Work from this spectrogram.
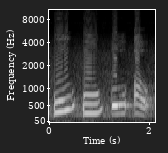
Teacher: देखिए आपका मुंह जो ओठ है उसकी आकृति बिल्कुल गोलाकार में हो जाएगी · तो नाम ही से स्पष्ट हो जा रहा है वृत्ताकार स्वर। जिस स्वर के उच्चारण में हमारा मुंह, ओठ की आकृति बिल्कुल गोल हो जाती है वो वृत्ताकार है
